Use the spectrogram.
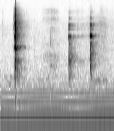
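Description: A spoon clinks sharply against a bowl as crushed roasted cumin and spices are mixed into boiled black chickpeas for chaat, three distinct close knocks with quiet pauses between them.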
